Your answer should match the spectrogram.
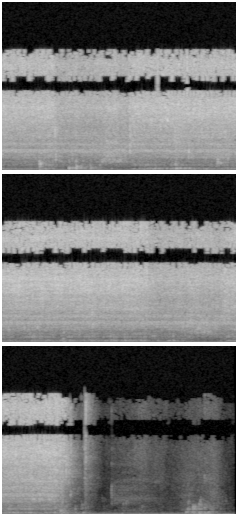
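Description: Bathroom sink tap running steadily while water is splashed onto the face to rinse off shaving lather. The tap is turned off about eight seconds in.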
